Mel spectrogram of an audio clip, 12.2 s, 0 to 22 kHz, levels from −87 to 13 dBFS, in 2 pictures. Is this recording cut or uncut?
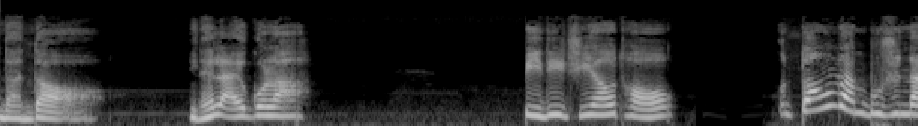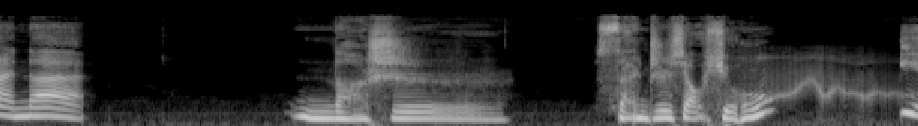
cut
